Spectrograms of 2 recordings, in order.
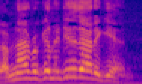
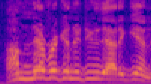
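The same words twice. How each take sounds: First: Higher, louder, faster promise; mock vow repeated. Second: Mock vow. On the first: Preacher voicing the man's repeated vow to quit, fast and loud. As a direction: rattle off the same empty vow. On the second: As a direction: swear it off like a desperate man. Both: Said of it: "And you said".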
